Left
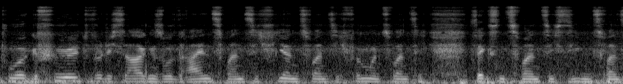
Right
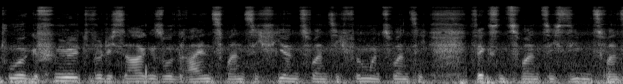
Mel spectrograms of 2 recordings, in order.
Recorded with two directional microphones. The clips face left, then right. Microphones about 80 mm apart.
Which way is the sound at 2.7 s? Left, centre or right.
Left.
